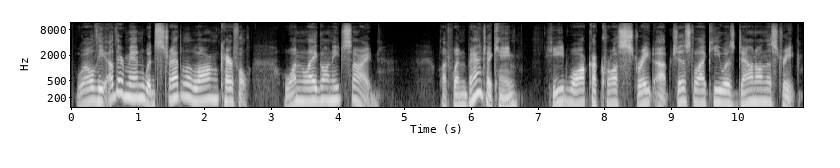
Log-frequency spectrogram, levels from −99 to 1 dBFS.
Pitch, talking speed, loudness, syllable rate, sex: 150 Hz, 165 wpm, -19 LUFS, 4.2 syllables/s, male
